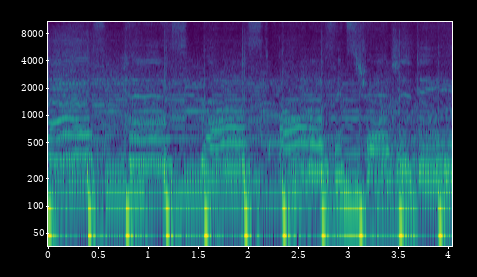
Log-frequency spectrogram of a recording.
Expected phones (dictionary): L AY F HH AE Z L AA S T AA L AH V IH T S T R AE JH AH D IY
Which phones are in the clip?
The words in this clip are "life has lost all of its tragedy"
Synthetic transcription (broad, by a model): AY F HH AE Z L AA S T AA L AH V IH T S T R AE JH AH D IY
